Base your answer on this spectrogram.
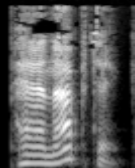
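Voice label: "panoptic", British English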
